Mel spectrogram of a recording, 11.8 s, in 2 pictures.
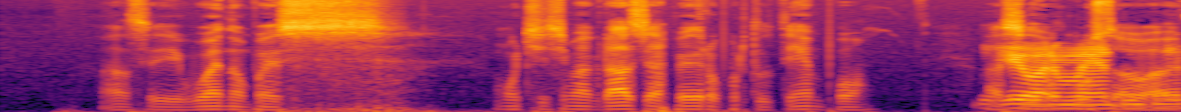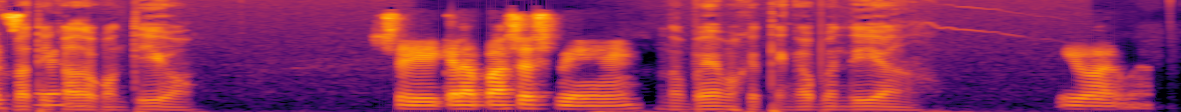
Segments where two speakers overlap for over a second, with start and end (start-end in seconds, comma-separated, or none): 4.9-6.2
